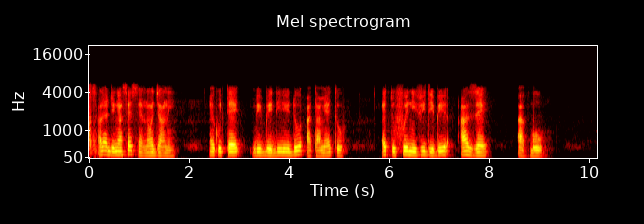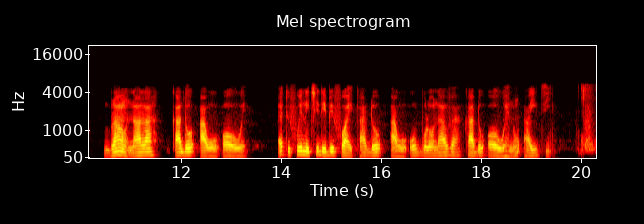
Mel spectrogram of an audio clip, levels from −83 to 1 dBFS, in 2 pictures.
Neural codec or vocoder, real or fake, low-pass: codec, 16 kHz in and 24 kHz out, 1 kbps, XY-Tokenizer; fake; 5.4 kHz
